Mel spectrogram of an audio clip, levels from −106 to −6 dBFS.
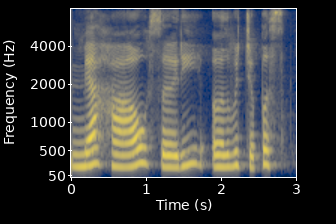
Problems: background sounds at intervals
